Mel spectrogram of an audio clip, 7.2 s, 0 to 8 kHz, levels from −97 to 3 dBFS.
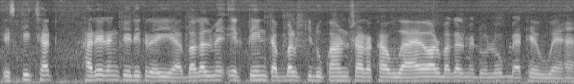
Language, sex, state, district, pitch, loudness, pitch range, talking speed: Hindi, male, Madhya Pradesh, Katni, 140 Hz, -18 LUFS, 135-155 Hz, 225 wpm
